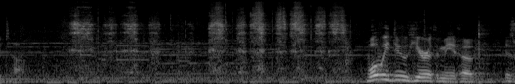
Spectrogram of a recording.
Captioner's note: sawing sounds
